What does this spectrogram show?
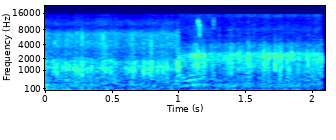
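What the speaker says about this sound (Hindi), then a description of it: "बीजापुर में भारी बारिश से सैकड़ों घर तबाह।" Heavy monsoon rain falls steadily in Bijapur, a broad constant hiss of rain on surfaces that sounds close and fills the whole moment without a break.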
